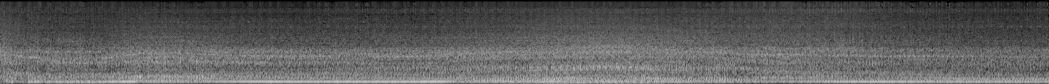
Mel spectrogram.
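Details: Mitsubishi 3000GT VR4 V6 at low idle: uneven, stumbling beat about three times a second from a repeated misfire; owner unsure whether a valve problem or just a bad misfire.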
